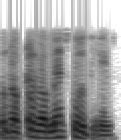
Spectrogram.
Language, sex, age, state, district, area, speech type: Odia, male, 18-30, Odisha, Kendrapara, urban, conversation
